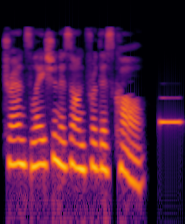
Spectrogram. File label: Disclosure With Tone; Call Translation; en US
